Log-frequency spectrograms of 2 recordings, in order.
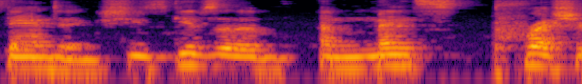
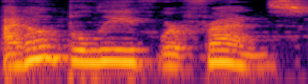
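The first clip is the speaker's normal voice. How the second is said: soft, gentle voice, slightly higher pitch; 6 semitones higher than usual. A woman in the church answers someone who called her friend, in a soft voice. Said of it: "she says in a soft voice".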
